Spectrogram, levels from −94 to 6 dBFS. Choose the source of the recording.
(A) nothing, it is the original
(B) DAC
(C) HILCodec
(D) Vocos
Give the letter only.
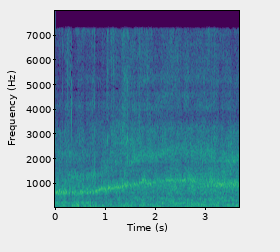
C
